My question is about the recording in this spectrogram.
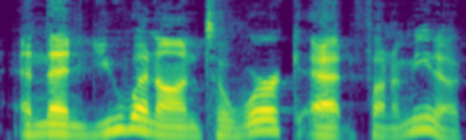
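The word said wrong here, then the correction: Funomena: Yeah, the pronunciation is phenomena, like phenomena, but, Okay.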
